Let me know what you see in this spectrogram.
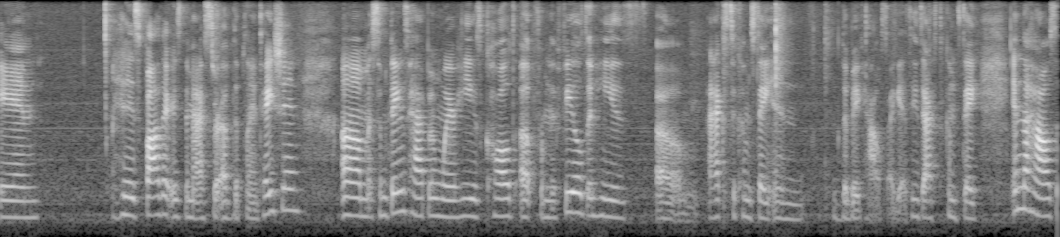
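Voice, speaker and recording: A young woman with a low, gravelly voice talks casually about books in a chatty vlog. She rambles and corrects herself as she thinks out loud. A faint hiss sits under her voice. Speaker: book vlogger. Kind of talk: chatty book review vlog.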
